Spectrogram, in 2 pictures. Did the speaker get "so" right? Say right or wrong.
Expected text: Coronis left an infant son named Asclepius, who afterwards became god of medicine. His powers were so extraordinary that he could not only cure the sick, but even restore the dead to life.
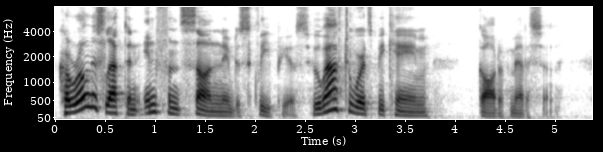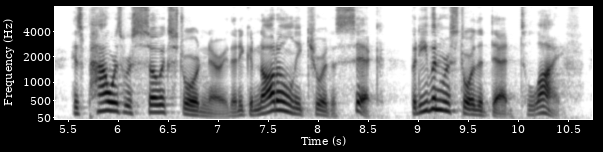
right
